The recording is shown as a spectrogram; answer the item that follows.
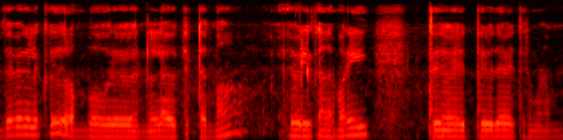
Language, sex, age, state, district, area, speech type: Tamil, male, 18-30, Tamil Nadu, Thanjavur, rural, spontaneous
